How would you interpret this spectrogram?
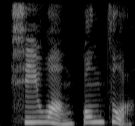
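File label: "xiwang gongzuo", Mandarin Chinese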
